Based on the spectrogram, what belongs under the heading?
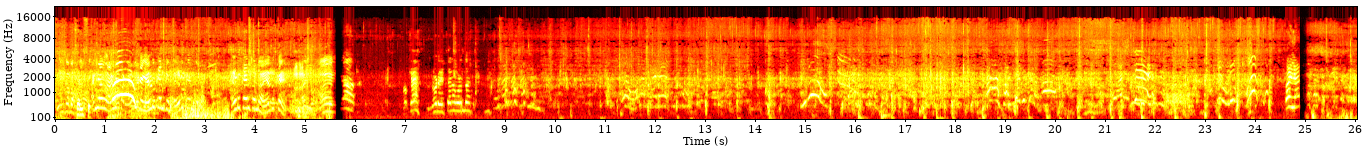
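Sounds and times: swimmers splashing in water: 0.0s - 5.6s, 8.4s - 26.0s
children shouting: 23.3s - 24.3s.

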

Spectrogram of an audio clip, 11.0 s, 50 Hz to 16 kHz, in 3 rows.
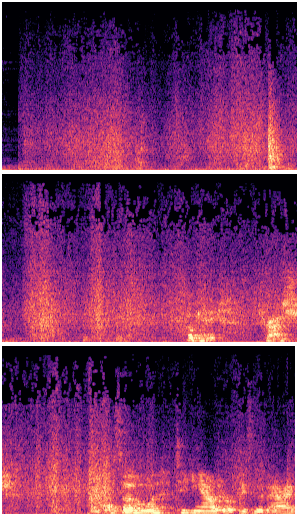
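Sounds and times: plastic bag rustling and crinkling: 0.0s - 11.0s.

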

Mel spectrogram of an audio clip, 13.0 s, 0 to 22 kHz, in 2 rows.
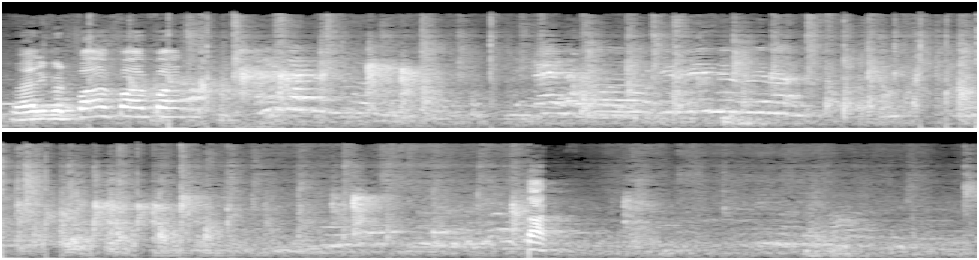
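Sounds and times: children talking: 0.0s - 13.0s
sharp claps and taps: 1.3s - 10.1s.

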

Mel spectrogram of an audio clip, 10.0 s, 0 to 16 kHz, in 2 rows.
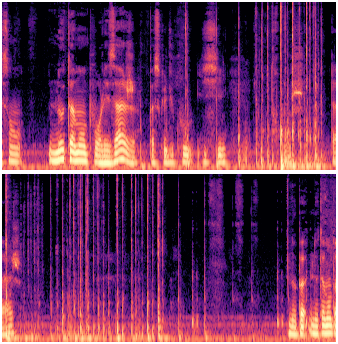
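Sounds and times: typing on computer keyboard: 3.8s - 8.0s.

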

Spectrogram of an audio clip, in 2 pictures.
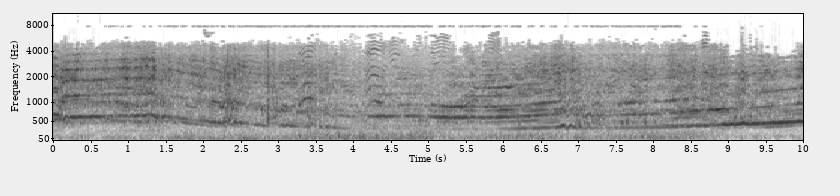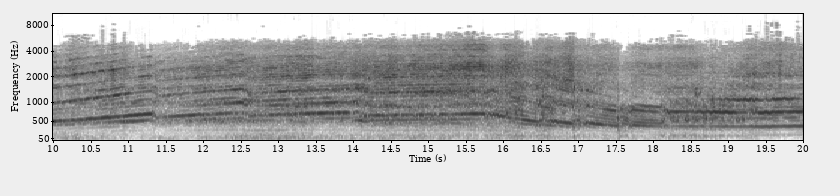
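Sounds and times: racing car engine accelerating: 0.0s - 20.0s.

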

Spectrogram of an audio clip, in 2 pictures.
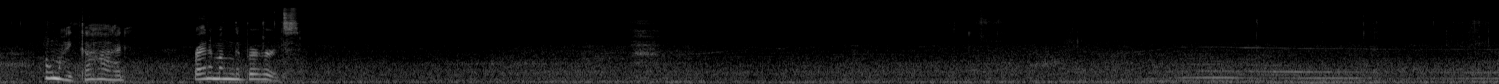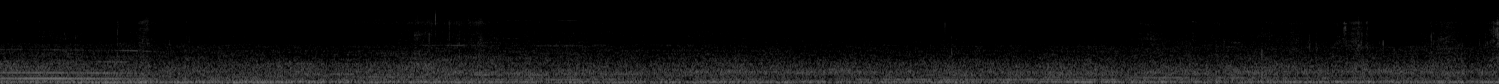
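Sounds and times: model airplane motor droning: 9.5s - 29.9s.

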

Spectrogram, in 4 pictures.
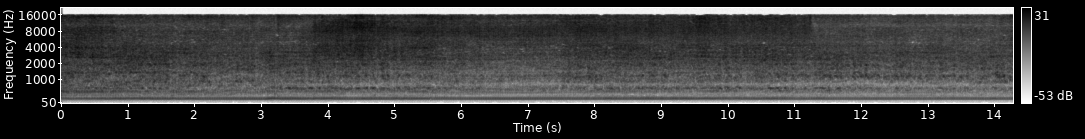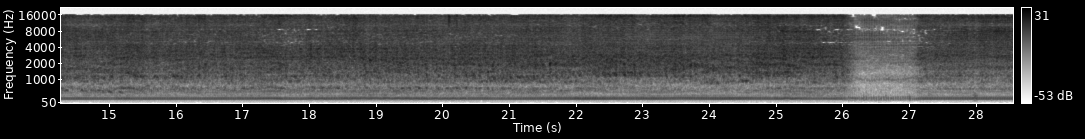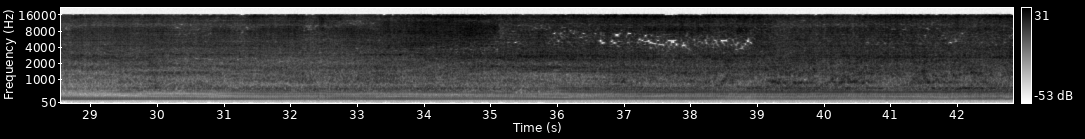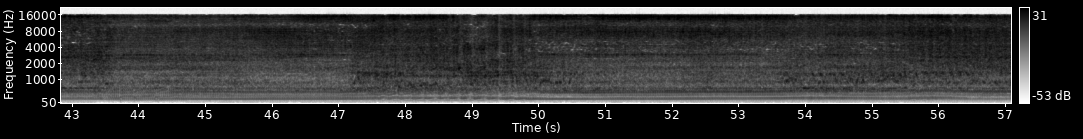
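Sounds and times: power weeder engine running: 0.0s - 57.0s.

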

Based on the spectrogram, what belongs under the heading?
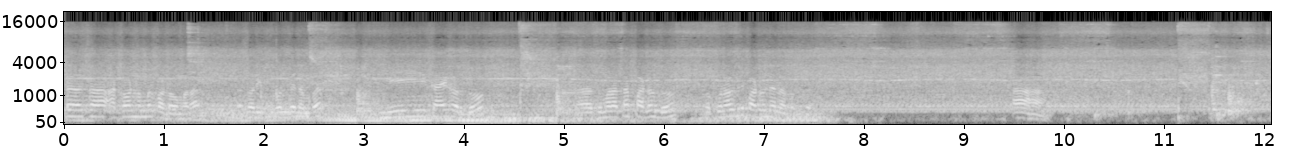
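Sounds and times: faint machine hum: 0.0s - 10.1s
filling machine hiss: 0.0s - 12.0s.

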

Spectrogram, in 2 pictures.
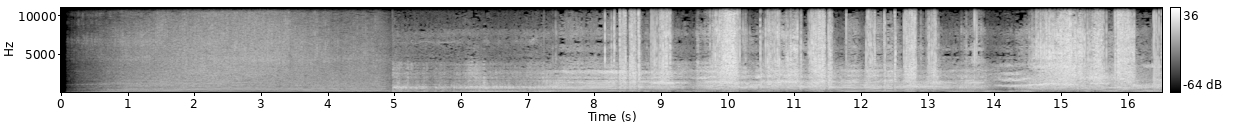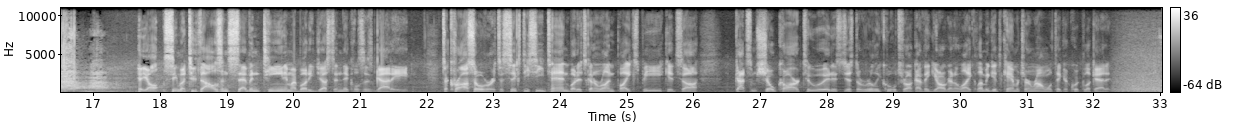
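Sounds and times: pickup truck engine revving: 0.2s - 18.0s, 32.3s - 33.0s
rising and falling tone: 0.4s - 13.3s, 32.3s - 33.0s
loud bursts of noise: 32.3s - 33.0s.

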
